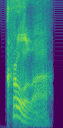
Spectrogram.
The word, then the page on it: crawler: British English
